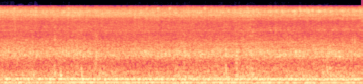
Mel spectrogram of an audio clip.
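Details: A vehicle engine idles steadily throughout, with constant low hum and no animal voices.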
